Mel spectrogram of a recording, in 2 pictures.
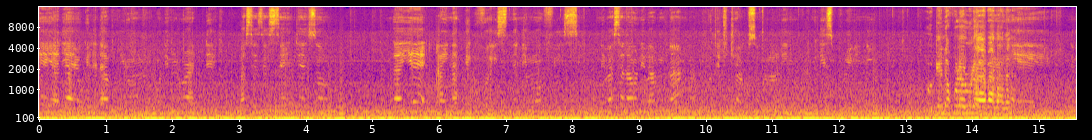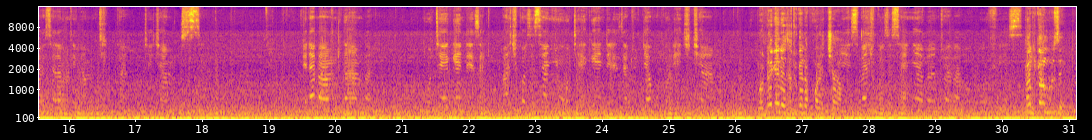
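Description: Steady, loud low rumble of a car on the move, heard from inside the cabin, with a woman's voice speaking over it at times.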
